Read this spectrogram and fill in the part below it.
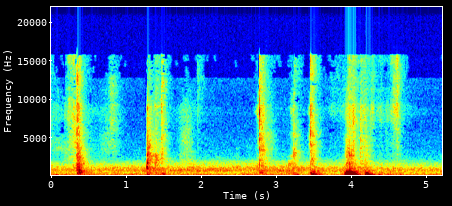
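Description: Playing cards shuffle with soft clicks and taps.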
